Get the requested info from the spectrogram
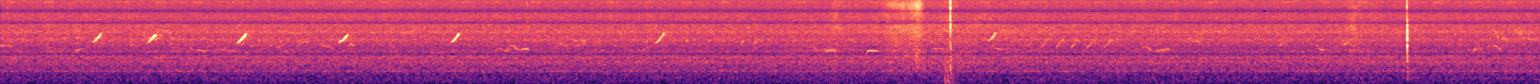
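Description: Open-country ambience with a steady hiss, and a bird repeating one short, rising, high call every second or two, which fades out in the second half. Two sharp clicks, one about halfway through and one near the end.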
